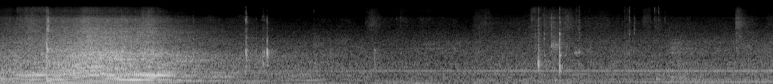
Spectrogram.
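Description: Hyundai Veracruz engine, freshly filled with 0W-40 oil, revving briefly and then settling to a steady idle about two seconds in.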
